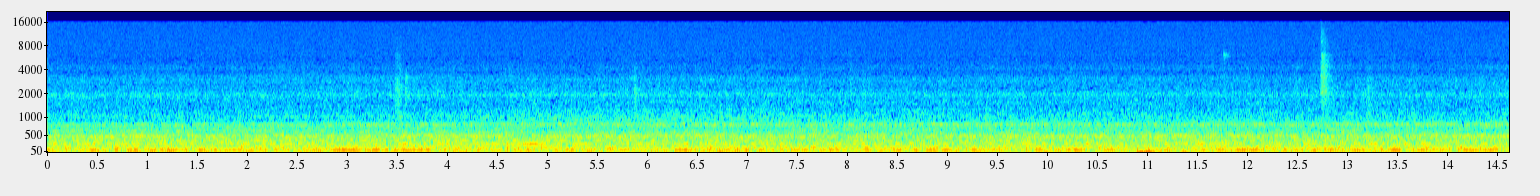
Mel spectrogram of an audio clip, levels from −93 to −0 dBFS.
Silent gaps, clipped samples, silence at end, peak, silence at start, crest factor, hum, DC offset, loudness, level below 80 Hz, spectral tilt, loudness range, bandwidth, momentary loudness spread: none; under 0.1%; 0 s; -18 dBFS; 0 s; 12 dB; none; under 0.1%; -33 LUFS; -38 dBFS; -7 dB/octave; 1 LU; 16.5 kHz; 2 LU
